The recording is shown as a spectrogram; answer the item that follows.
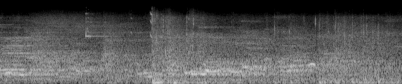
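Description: A basketball thumps once on the hardwood court about a second and a half in, amid indistinct voices echoing in a large gym.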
